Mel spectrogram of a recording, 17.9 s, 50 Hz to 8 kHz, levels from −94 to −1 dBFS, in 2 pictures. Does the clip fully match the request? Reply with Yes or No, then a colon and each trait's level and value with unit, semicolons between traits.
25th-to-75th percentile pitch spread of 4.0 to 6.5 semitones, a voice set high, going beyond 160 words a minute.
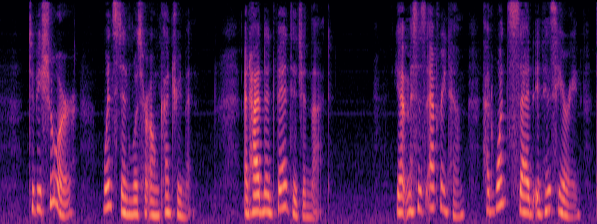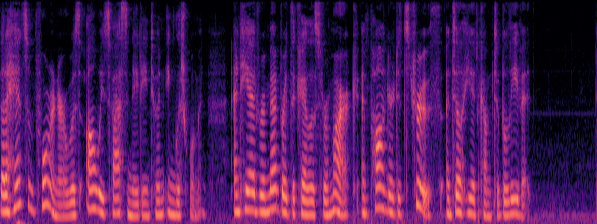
Yes: average, 4.8 semitones; high, 205 Hz; average, 170 wpm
